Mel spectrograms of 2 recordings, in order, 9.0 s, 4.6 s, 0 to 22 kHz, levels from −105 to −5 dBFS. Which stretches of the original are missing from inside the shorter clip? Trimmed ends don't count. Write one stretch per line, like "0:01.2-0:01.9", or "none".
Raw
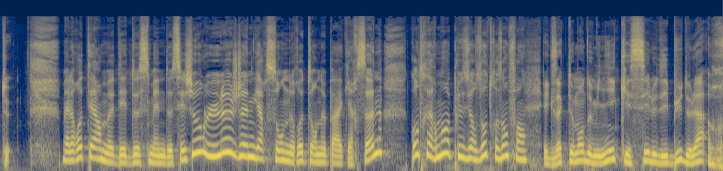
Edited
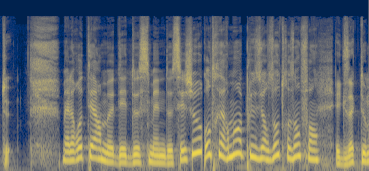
0:02.5-0:05.1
